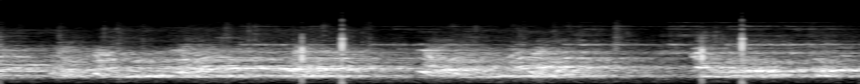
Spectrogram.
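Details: Hunting dogs, Tina among them, holding wild boar at bay in the Cévennes, baying steadily; rolling overlapping howled barks from several dogs with brief sharp clicks near one and a half and three and a half seconds.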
